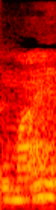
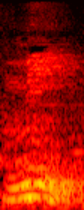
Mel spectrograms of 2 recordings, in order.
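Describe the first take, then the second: First: The vowel sounds like 'eye'. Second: The vowel sounds like 'ee'. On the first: The speaker calls it wrong. "মাই হবে না" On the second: The speaker calls it right. "এটা এটা হবে হচ্ছে মি"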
